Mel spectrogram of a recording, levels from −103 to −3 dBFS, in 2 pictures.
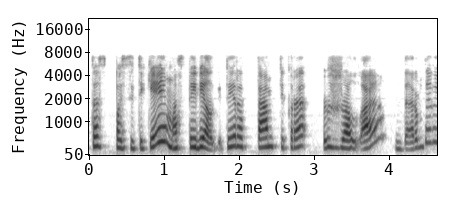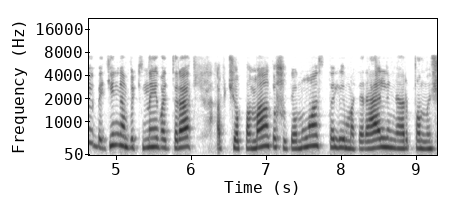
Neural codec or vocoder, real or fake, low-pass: codec, 16 kHz, 8 kbps, FunCodec, trained on LibriTTS, 25 frames a second; fake; 7.2 kHz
